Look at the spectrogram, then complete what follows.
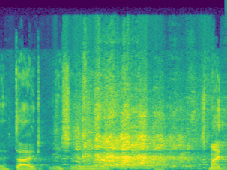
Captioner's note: audience laughing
